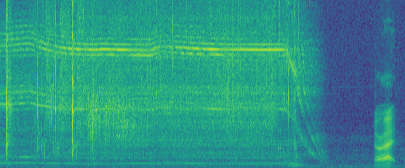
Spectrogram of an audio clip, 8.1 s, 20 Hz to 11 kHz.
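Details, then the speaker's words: Ryobi 1600 PSI electric pressure washer with 15-degree nozzle: motor whines at a steady high pitch with no water load, then winds down; pump lost its prime and is running dry, the second priming issue. "the second priming issue I've had and I got it on film"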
